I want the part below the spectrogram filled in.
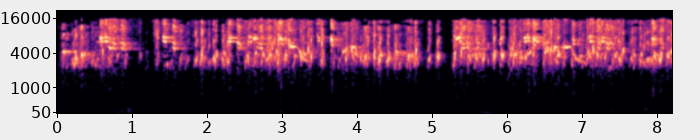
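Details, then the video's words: A goldfinch sings a fast, tinkling twitter of high liquid notes mixed with buzzy trills, running almost without a break apart from two short pauses. "An amazing stimulus for goldfinch songbirds"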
